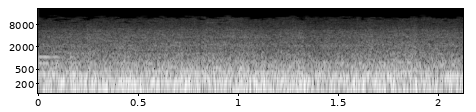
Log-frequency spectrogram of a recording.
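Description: Steady rumble of a running children's fairground car ride as its cars roll round the undulating track.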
